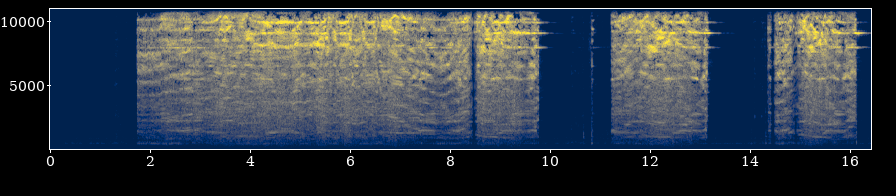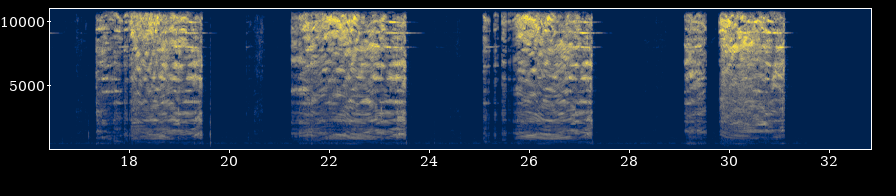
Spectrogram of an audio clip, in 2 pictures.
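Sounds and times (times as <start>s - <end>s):
electric grinding wheel: 1.8s - 9.9s, 10.7s - 13.4s, 14.3s - 16.4s, 17.2s - 19.7s, 20.4s - 23.8s, 25.1s - 27.5s, 29.1s - 31.3s.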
